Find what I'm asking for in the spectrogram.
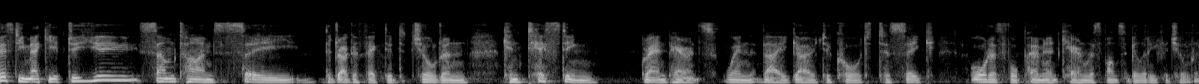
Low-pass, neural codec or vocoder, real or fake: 7.2 kHz; codec, 16 kHz, 16 kbps, FunCodec, trained on LibriTTS, 50 frames a second; fake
